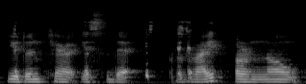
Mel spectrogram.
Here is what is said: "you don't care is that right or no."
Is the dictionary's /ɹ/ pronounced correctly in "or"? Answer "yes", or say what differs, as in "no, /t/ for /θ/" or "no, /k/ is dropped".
yes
